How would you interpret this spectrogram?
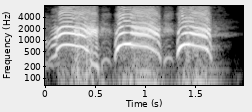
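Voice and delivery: put-on very high, loud screaming baby cries; imitated baby scream. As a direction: shriek like a fussing infant. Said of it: "Even when the kid's screaming".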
